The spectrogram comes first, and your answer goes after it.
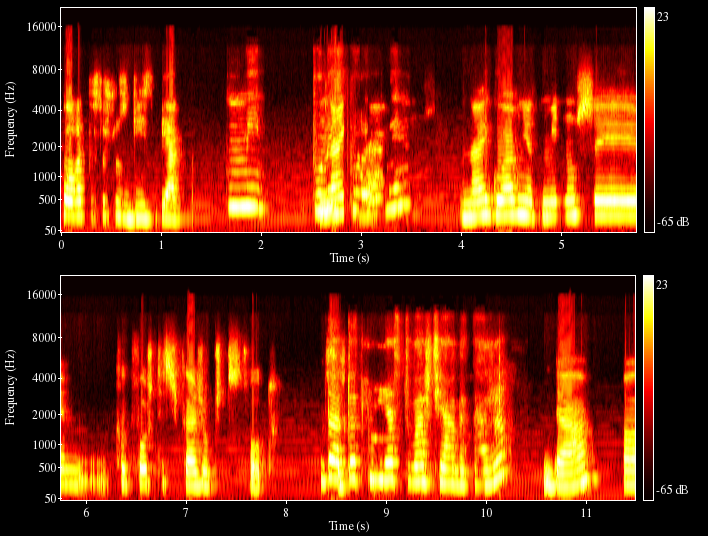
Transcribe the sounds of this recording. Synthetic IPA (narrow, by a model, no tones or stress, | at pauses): xɔɾət̪əfsɤʃnos̬ɡʲiːzbjaɡə | mi | ponɛjpoɾɛnɛ | najɡlˠavnijət̪minusɛ | kɐkvɔʃt̪ɛsi̥kaʒɛopʃt̪ɛ̥st̪v̥ɔ̰t̪o̥ | d̪at̪ɔt͡ʃnujast̪ovaʃt̪ʲjaxd̪ɐkaʒə | d̪a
